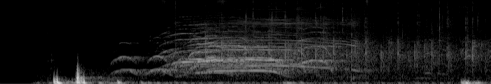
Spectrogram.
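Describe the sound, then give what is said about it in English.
A church audience cheers and applauds. A few dull thumps lead into a swell of high whoops and voices over clapping that slowly dies away. “If it's your first time here and you're wondering why they cheered me on, it's not my good looks.”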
